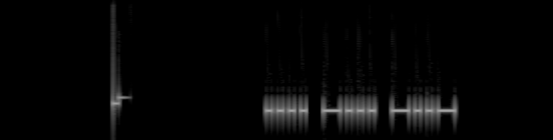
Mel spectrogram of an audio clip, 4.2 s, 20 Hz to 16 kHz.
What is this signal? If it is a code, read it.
Morse code, heard as a keyed tone, about 28 wpm, 700 Hz. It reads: HBX
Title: USA Call Sign Postfixes - 3 Letters 28wpm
